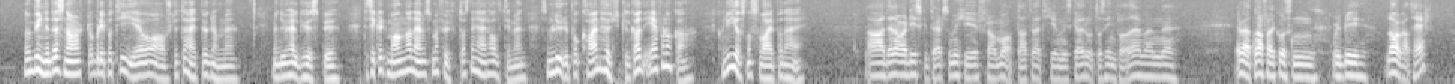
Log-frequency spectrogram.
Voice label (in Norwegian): Tale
